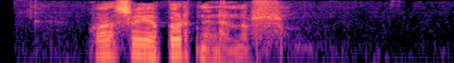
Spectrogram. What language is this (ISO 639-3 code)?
isl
